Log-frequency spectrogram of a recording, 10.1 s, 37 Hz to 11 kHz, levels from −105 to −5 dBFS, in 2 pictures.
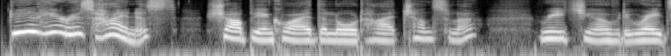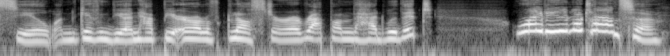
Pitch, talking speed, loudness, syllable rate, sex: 245 Hz, 210 wpm, -17 LUFS, 6.0 syllables/s, female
